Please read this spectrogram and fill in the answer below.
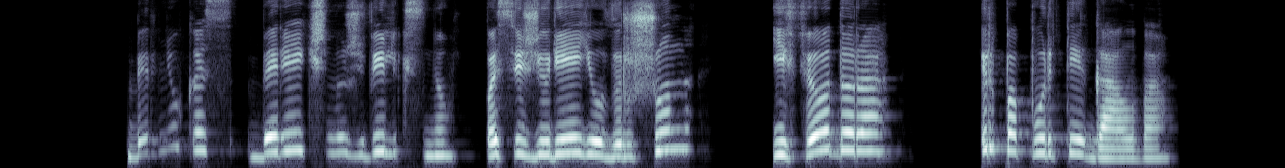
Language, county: Lithuanian, Marijampolė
